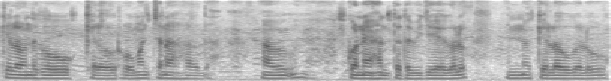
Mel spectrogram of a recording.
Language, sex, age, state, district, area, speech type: Kannada, male, 18-30, Karnataka, Dakshina Kannada, rural, spontaneous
